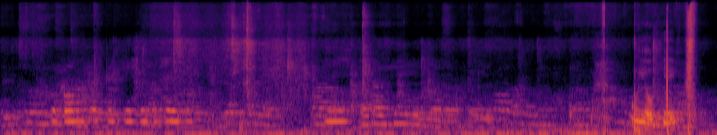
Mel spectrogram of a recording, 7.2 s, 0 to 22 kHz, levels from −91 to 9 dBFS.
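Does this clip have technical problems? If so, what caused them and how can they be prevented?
No, there are no technical problems to hear in this recording of sounds. With nothing gone wrong, there is no cause to trace and nothing that needs preventing.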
